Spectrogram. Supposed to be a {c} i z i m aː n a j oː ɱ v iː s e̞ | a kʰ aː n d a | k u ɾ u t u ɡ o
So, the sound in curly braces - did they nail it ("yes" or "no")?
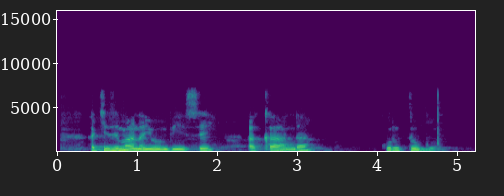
yes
